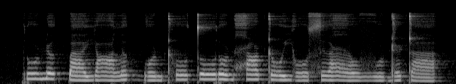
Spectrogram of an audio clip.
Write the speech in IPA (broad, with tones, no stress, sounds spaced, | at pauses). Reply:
ɾ u˦ ɳ ə˦ k͡p a˨ j ɑ˨ l ə˧ ɡ͡b o˨ ɳ ʈʰ o˧ t̪ o˦ ɾ o˧ ɳ ħ ɑ˦ ʈ o˧ j o˨ s ɘ˧ ʕ o˨ v u˨ ɖ ɘ˧ ʈ a˨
